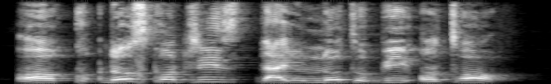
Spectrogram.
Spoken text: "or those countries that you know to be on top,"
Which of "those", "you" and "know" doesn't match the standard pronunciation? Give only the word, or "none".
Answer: those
